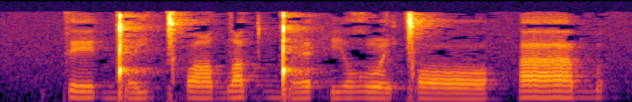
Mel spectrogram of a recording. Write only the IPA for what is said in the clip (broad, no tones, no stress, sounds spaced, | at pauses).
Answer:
t e ɡ͡ǃ ɛ j ǀʰ ɔ dˤ e t ɡ͡ǃ ɛ h i ʁʷ ɛ̃ ǀ ɔ | a b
